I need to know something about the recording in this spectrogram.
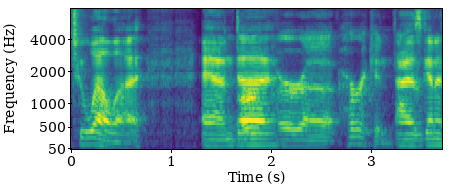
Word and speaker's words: Tooele: The town is spelled like Thule, but it's pronounced Tooele.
